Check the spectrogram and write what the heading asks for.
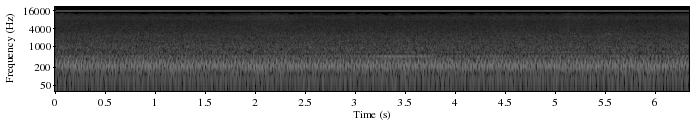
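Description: A steady low hum of running machinery with a faint steady tone in it.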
